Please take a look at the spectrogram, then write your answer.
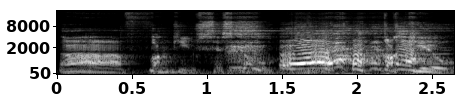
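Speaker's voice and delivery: mock-offended curse bursting loud; Rick impression. Rick snapping at Cisco over his blunt, impression. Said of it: "He's like".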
